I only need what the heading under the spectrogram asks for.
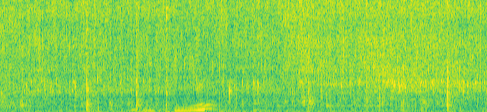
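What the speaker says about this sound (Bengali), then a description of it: "আর এইগুলো আমরা এখন ভাজছি" Fish fries in an oiled pan with a strong, continuous sizzle and sharp scattered pops, recorded close. A brief, faint voice rises once in the background.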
